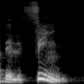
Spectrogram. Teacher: es una palabra aguda porque la mayor fuerza de voz está en la última sílaba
